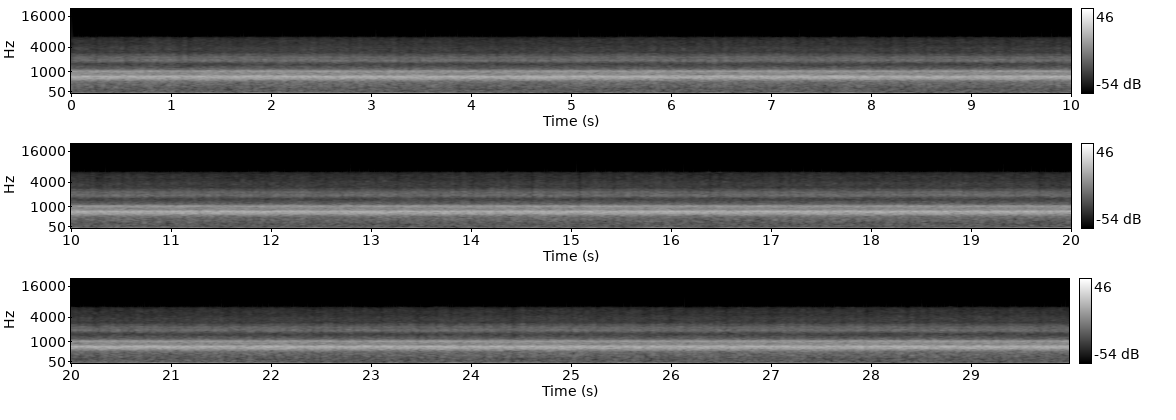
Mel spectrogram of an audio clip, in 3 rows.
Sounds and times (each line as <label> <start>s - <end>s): static 0.0s - 29.9s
